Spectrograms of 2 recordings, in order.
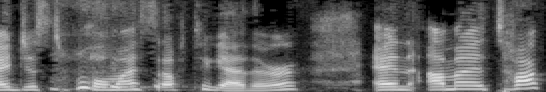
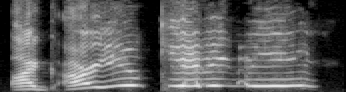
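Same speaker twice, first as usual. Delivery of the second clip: much higher, incredulous; mock disbelief; 14 semitones higher, 4 dB louder than usual. Real, not acted. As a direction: roll your eyes as you ask. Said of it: "I'm rolling my eyes right now".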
